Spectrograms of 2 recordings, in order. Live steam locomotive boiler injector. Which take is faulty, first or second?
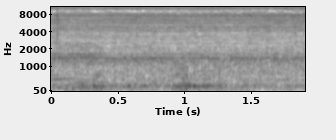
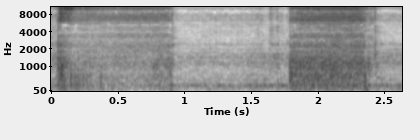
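first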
